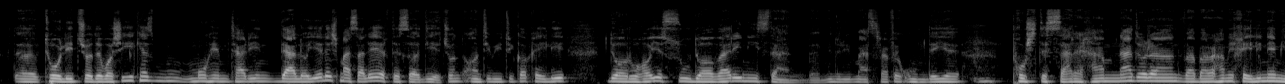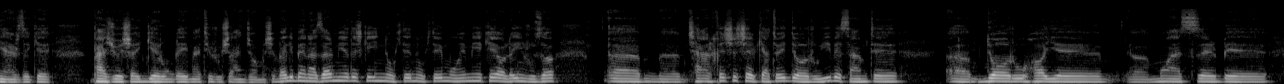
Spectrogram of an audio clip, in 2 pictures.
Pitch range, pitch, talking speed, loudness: 125-145 Hz, 135 Hz, 130 wpm, -29 LUFS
